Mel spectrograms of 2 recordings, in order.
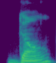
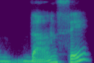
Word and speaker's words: dans: Dans, no danse, no, no es. Dans, solo vamos a pronunciar dans.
